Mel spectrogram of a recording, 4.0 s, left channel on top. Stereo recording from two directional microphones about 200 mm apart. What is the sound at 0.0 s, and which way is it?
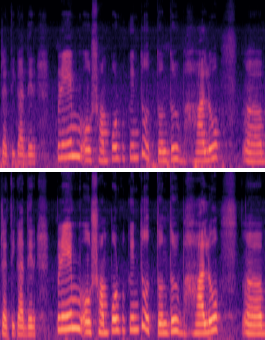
A woman's voice, 45° right (ahead or behind).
